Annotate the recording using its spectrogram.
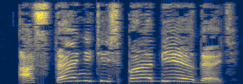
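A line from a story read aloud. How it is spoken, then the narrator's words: Shout. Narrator (Russian): крикнул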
